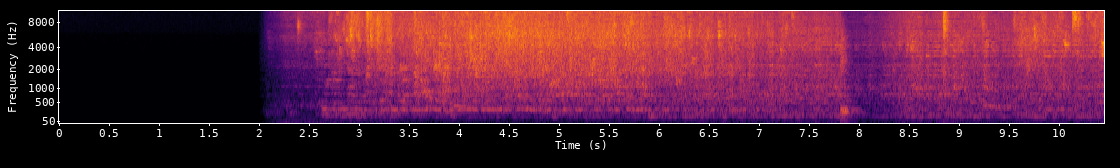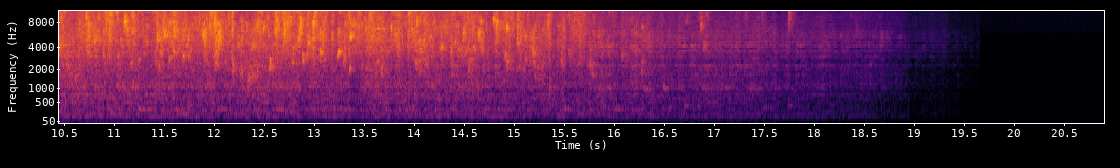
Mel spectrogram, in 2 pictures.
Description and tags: Water in toilet, wash hands
toilet, hands, wash, water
